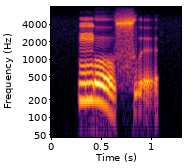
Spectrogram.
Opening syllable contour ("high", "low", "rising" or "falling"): falling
